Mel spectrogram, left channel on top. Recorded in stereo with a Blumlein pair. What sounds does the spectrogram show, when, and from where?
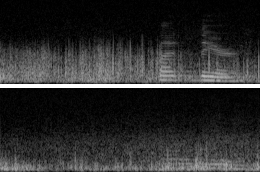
1.6 s a woman speaking: 40° left, 2.5 m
